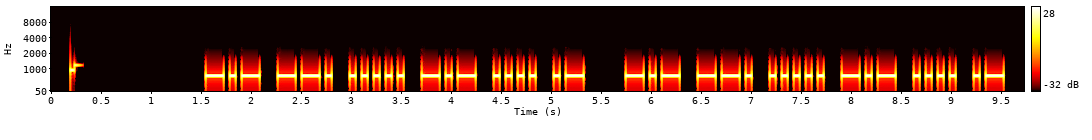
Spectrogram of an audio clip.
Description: Morse code, heard as a keyed tone, about 19 wpm, 700 Hz. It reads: KG5KHA KG5KHA
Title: USA Call Signs Repeated 3x 20wpm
